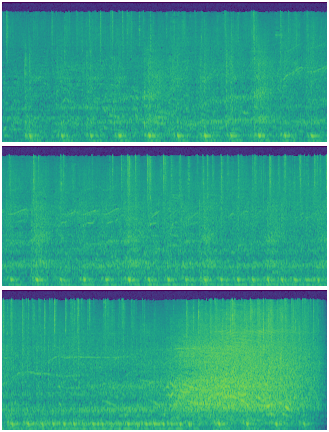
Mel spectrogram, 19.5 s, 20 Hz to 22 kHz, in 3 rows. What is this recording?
nagoya-baseballregion 15
Nagoya Dome 14.07.2013, baseball match Dragons vs Giants. Recorded with internal mics of a Sony PCM-M10
Baseball, Crowd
